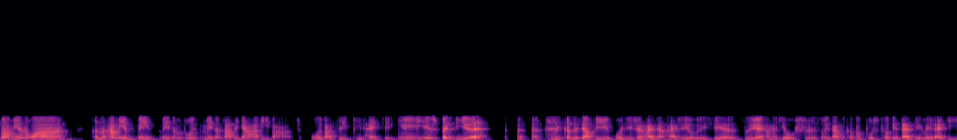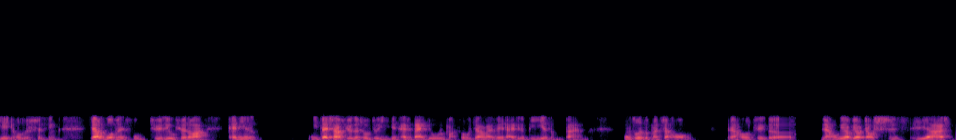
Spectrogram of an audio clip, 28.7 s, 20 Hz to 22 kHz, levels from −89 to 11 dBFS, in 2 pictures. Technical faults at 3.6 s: iLBC codec

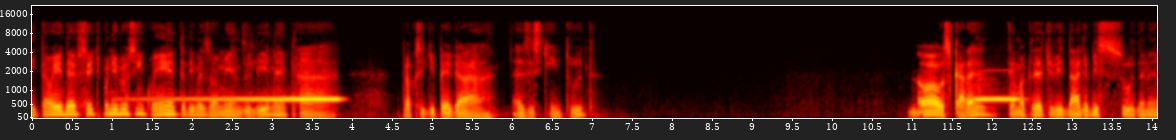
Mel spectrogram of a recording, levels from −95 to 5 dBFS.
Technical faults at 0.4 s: lost packet rebuilt from error correction

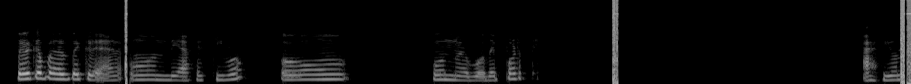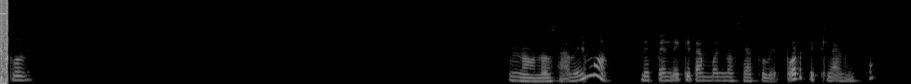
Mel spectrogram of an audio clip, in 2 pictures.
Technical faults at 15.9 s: none

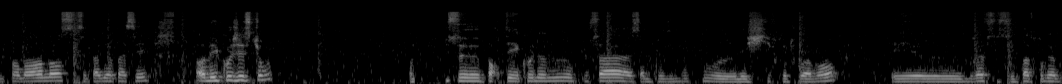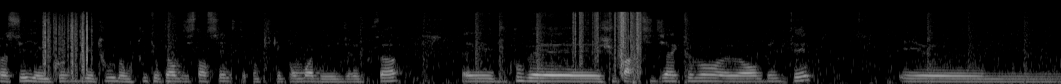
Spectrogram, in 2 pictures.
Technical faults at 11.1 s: overdone noise removal; cable scratch noise

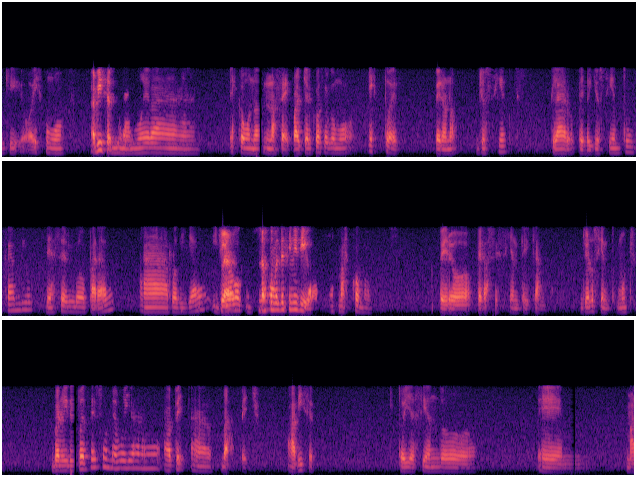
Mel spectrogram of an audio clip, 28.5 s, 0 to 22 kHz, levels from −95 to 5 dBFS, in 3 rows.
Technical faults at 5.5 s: none

